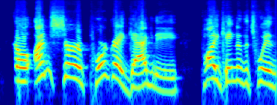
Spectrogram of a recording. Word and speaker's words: Gagne: You know, it's just like, "No, it's Gagy." Like, no, aren't you Gani like the wrestlers?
